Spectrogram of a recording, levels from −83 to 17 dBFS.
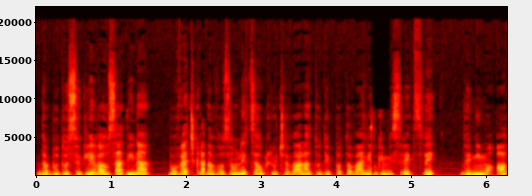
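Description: Speech with compressed frames skipped three times: after "bo dosegljiva vsa" at 1.12–1.25 s, before "vozovnica vključevala tudi" at 2.19–2.25 s, and after it at 4.42–4.52 s, dropping roughly a fifth, a tenth and a fifth of a second. Unlike a dropout, there's no silent gap; the audio simply jumps ahead.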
